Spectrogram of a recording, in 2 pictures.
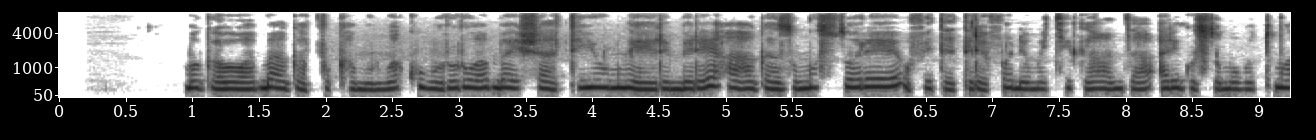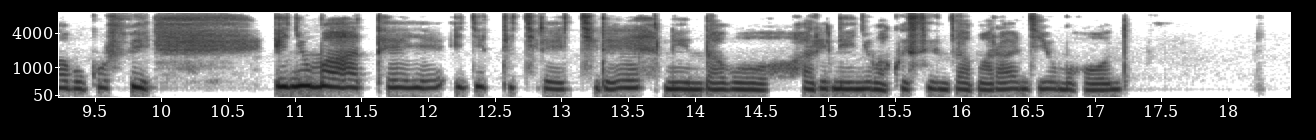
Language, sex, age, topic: Kinyarwanda, female, 36-49, government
